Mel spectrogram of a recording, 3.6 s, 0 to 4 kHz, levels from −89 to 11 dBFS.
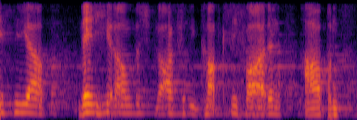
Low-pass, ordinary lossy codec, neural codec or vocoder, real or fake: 3.6 kHz; none; codec, 24 kHz, 0.9 kbps, WavTokenizer, medium music audio release; fake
